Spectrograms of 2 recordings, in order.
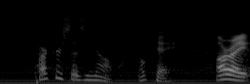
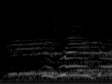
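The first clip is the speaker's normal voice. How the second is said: group shout; 9 semitones higher, 12 dB quieter, faster than usual. Shown as a demonstration. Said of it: "we're gonna try it".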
